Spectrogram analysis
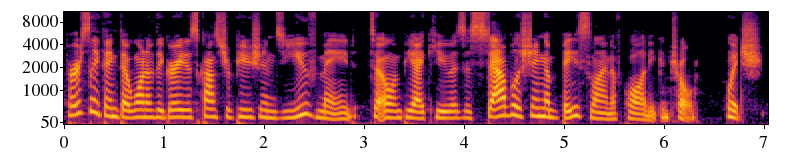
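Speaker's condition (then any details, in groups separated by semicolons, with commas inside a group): No condition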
